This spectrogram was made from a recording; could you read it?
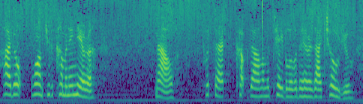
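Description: A woman's voice: fairly high pitch, brisk, close to an everyday voice. A woman playing a frightened but commanding, suspicious captive young woman in melodramatic, stammering 1930s radio style. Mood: fearful, commanding. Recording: noisy old radio recording.

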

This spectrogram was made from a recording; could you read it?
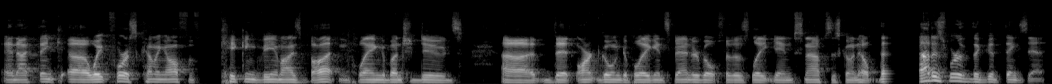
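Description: A man's voice: fairly low pitch, fairly even intonation, brisk, fairly bright tone. A man co-hosting a sports podcast, talking through analysis and predictions in a casual, explanatory way.

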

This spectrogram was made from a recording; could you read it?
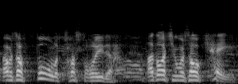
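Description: A man's voice: high-pitched, expressive, racing. An actor playing a cocky, scheming American tough guy in a hard-boiled, slangy 1940s radio thriller. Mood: urgent, feigned remorse. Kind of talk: 1940s radio thriller acting and first-person narration. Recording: dull 1940s radio recording with music.

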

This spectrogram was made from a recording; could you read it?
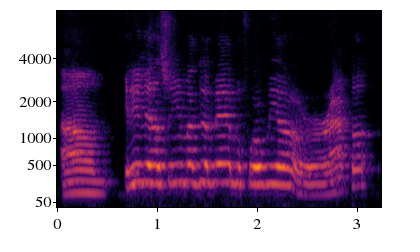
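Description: A man's voice: extremely high pitch, big pitch swings, brisk, echoey room. A man hosting a podcast, chatting casually about sports in an informal, slangy way. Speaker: podcast host.

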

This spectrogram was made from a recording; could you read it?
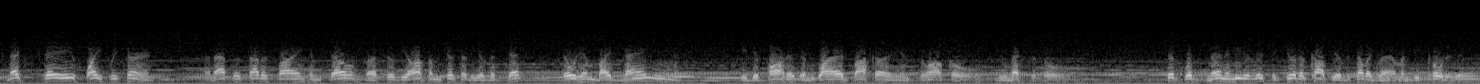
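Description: A man narrating an old radio crime drama in a grave, formal, measured, suspenseful style. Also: mid-range voice, natural voice. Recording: muffled old radio recording with music. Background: dramatic music.

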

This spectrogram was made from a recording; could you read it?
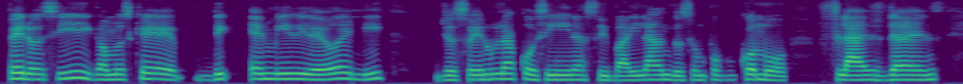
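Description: Colombian woman, young adult, low voice, smooth and resonant, dry close sound, easygoing talk with lots of fillers. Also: moderate pace, dry recording. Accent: Colombian Spanish. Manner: relaxed, many fillers like "o sea" and "como". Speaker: singer-songwriter guest. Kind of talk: casual interview chat. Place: friends' apartment.

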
